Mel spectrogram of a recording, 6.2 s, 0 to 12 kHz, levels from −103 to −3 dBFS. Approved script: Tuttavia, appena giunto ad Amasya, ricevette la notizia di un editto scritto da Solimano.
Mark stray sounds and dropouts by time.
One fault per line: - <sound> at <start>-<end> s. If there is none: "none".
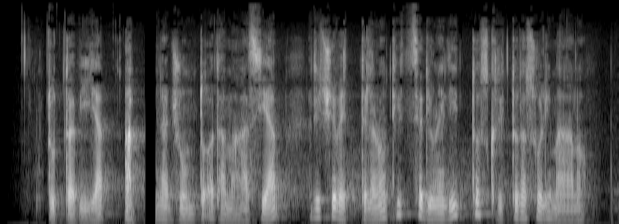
- dropout at 1.5-1.6 s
